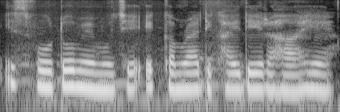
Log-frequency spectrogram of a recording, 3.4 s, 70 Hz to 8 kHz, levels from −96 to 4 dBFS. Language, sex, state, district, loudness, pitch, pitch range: Hindi, female, Arunachal Pradesh, Papum Pare, -15 LUFS, 185 Hz, 180-200 Hz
